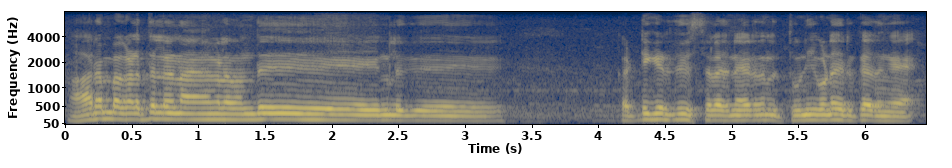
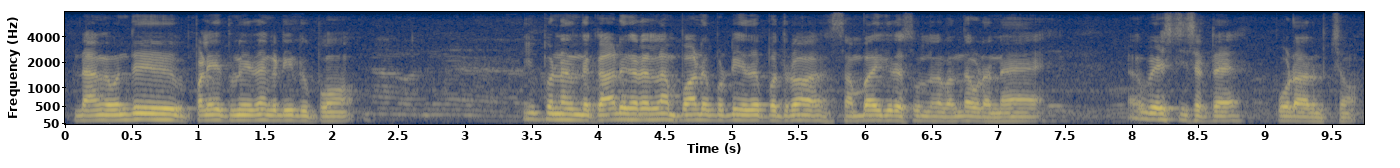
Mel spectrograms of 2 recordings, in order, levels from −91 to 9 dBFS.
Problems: constant background noise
